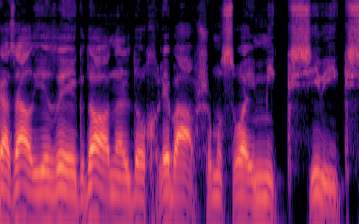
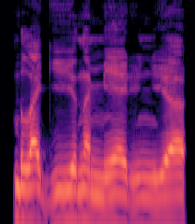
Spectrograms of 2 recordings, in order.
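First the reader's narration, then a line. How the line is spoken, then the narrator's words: Sad, mouth full. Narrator (Russian): грустно кивал Синзо, жуя рис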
